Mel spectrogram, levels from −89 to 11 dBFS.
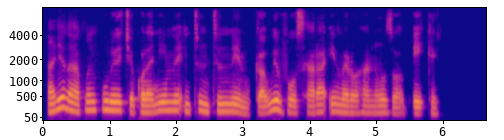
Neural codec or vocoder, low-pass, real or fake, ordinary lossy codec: codec, 16 kHz, 1 kbps, X-Codec, HuBERT features, trained on LibriSpeech; none; fake; none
